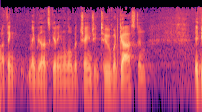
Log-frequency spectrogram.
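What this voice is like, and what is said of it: Usual voice. Nothing is said of it.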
